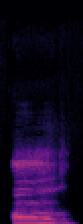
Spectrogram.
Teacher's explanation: it's coming through nasal passageway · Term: nasal sound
